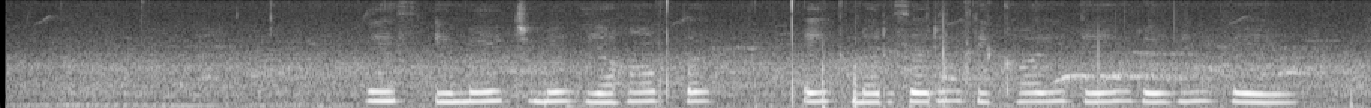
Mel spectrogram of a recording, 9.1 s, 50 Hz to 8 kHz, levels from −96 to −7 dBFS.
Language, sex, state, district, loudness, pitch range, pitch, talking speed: Hindi, female, Rajasthan, Jaipur, -18 LUFS, 230-250 Hz, 240 Hz, 70 wpm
